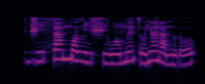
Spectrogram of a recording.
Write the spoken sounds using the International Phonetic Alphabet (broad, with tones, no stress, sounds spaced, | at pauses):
d͡ʒ i˧ s a˦ m ɔ˧ l i˨ ʃ i˨ w ɔ̃˨˦ b ɛ̃˦˨ t o˨˦ j ã˦˨ ɾ a˨ n u˨ ɾ o˨˦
